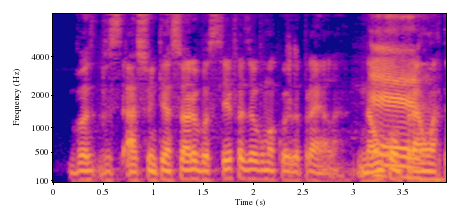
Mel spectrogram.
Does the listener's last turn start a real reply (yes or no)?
no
